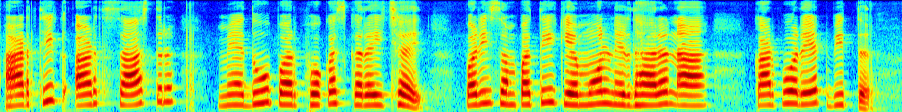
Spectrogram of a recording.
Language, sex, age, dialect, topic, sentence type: Magahi, female, 18-24, Western, banking, statement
